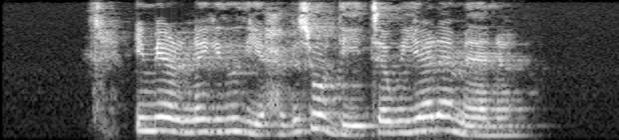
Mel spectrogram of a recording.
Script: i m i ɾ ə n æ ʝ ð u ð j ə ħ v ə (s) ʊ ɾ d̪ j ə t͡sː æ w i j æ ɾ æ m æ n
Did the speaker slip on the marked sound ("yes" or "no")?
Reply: no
